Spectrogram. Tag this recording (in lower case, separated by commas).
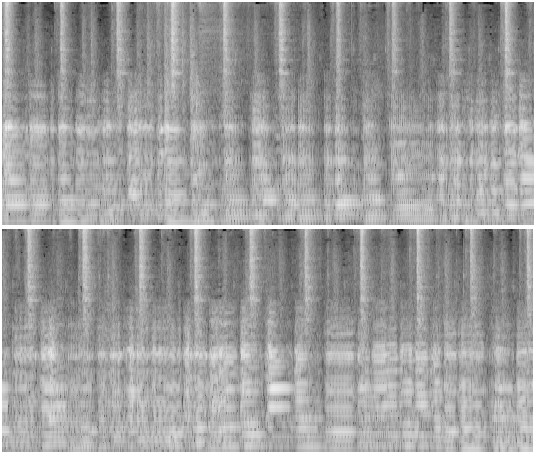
musical instrument, music, cello, double bass, bowed string instrument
